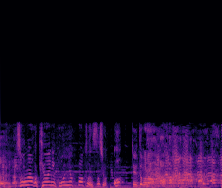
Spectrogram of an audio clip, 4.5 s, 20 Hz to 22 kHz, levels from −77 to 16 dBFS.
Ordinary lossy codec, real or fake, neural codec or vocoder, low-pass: none; real; none; none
